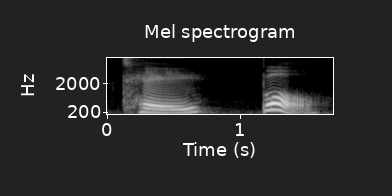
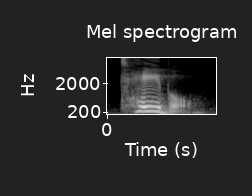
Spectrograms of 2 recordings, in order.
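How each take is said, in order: First: Ta-bull as two separated syllables; Ta-bull pulled apart for counting. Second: Said in the usual way. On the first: Shown as a demonstration. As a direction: say Ta, pause, then bull. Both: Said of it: "count the syllables".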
